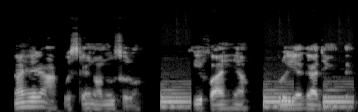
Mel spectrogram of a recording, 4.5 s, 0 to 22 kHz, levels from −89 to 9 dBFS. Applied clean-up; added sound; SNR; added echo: classical method log-MMSE.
